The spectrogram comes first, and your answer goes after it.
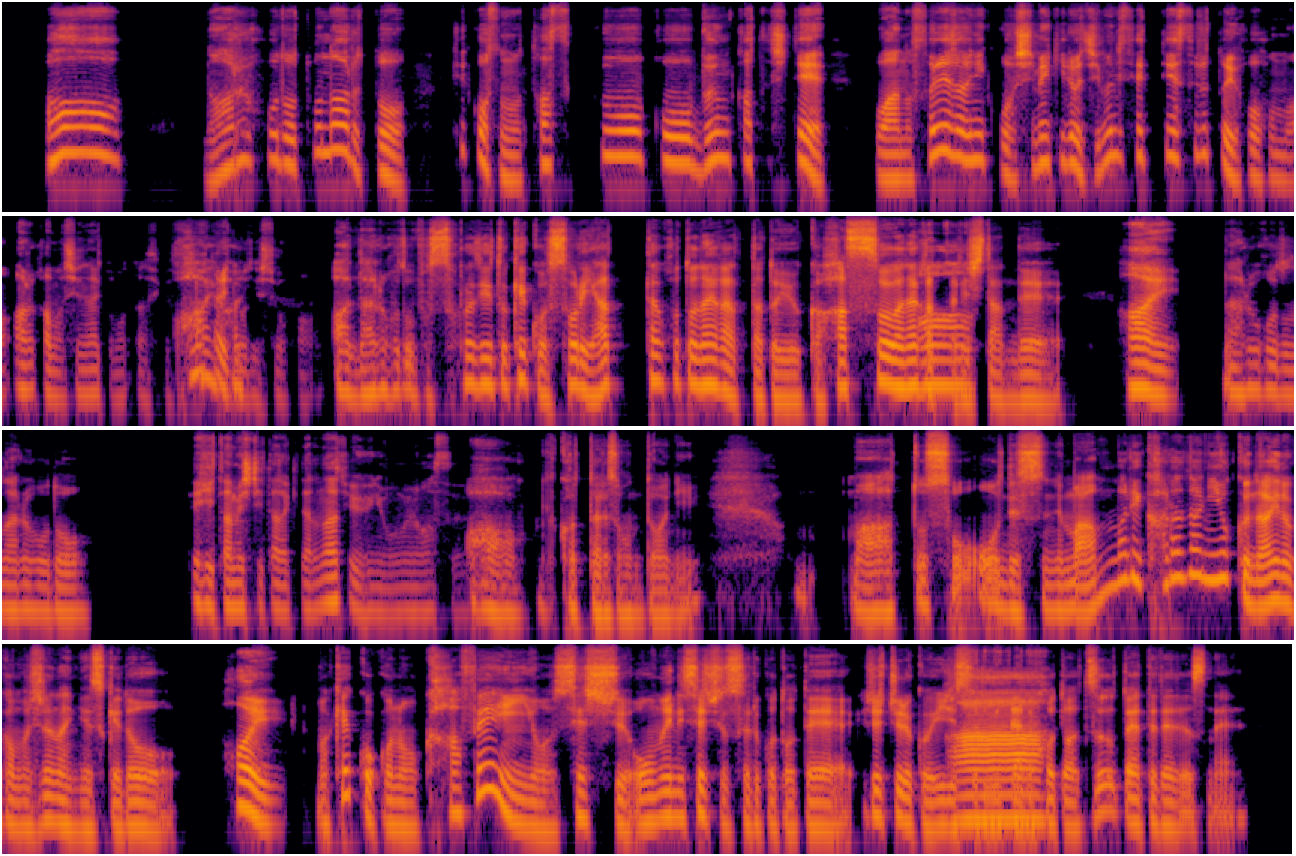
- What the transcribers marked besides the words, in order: none
- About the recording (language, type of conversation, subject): Japanese, advice, 作業中に注意散漫になりやすいのですが、集中を保つにはどうすればよいですか？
